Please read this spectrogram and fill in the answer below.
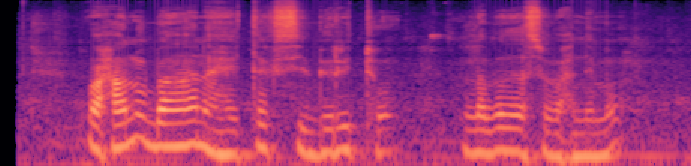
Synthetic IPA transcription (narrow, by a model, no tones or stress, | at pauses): wɑħɑːnʊbaːɦɐnɐɦɛjt̪ʰɐksɪbɪɾɪt̪ʰɔlɐβɐðɐsʊβɑħnɪmɔ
